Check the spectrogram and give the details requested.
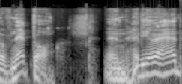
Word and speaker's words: natto: How do you say that again, Elio? It's natto, I think. Natto, is that right? I think that's right.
